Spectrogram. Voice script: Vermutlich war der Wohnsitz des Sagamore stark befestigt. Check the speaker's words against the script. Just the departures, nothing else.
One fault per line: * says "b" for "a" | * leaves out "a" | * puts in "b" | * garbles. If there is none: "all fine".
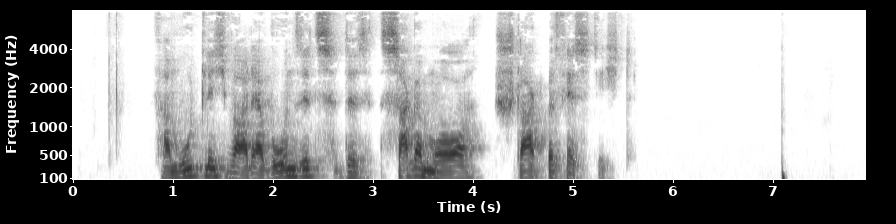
all fine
